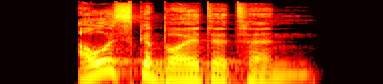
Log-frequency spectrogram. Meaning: inflection of ausgebeutet: 1. strong genitive masculine/neuter singular 2. weak/mixed genitive/dative all-gender singular 3. strong/weak/mixed accusative masculine singular 4. strong dative plural
- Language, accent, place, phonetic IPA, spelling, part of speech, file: German, Germany, Berlin, [ˈaʊ̯sɡəˌbɔɪ̯tətn̩], ausgebeuteten, adjective, De-ausgebeuteten.ogg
